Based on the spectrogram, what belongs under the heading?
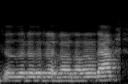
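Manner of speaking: "da, da, da" droned on one even note; monotone. Shown as a demonstration. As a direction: keep every "da" level, no up and down. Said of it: "German is more like this zero line".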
